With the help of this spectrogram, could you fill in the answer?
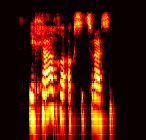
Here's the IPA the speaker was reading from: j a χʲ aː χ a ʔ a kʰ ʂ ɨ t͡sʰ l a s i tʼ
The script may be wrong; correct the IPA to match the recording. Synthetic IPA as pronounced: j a χʲ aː χ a ʔ a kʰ s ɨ t͡sʰ r a s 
